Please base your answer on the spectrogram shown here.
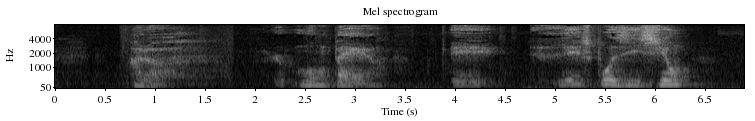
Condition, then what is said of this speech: Aphasia. Mais là, je vois que finalement, vous arrivez à oui, dire oui, ce, oui.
